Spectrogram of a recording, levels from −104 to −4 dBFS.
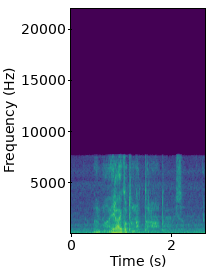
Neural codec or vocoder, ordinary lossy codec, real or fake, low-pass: codec, 16 kHz, 16 kbps, FunCodec, trained on LibriTTS, 50 frames a second; none; fake; none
